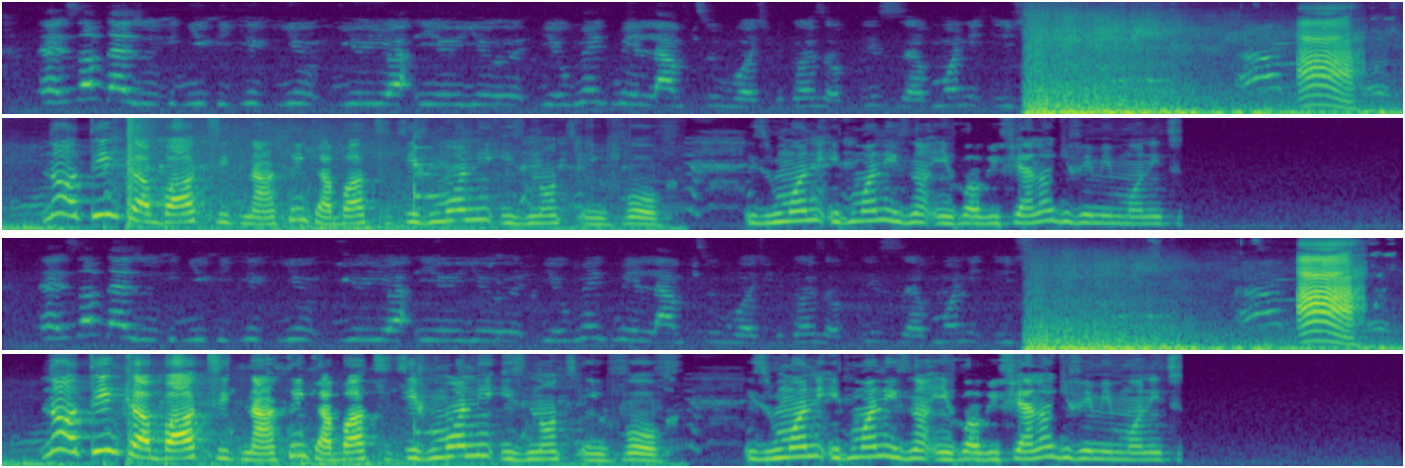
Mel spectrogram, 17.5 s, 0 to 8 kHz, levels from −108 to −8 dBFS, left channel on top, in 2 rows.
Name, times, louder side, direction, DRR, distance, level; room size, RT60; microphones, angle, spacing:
voice 1, 0.2-6.9 7.7-8.1 9.4-10.1 11.5-11.7 12.0-12.7 13.0-13.5 13.8-14.1, left 4 dB, 35° left, 2.3 m, -47 dB
sound 1, 6.4-9.2 9.5-13.0, left 2 dB, 60° left, 1.2 m, -32 dB
voice 2, 8.1-8.5 9.0-13.0 13.4-16.1, right 6 dB, 40° right, 0.6 m, -25 dB
head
